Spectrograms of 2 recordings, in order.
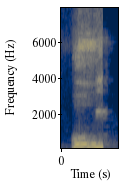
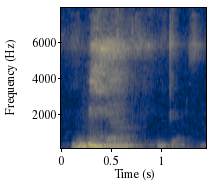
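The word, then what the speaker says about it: Ouidah: It's pronounced Oweda. The French pronounced it Ouida. Right? That's how they pronounced it.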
